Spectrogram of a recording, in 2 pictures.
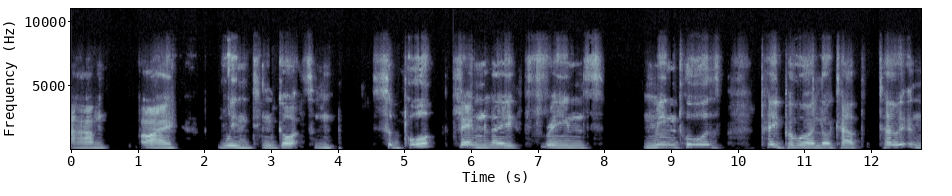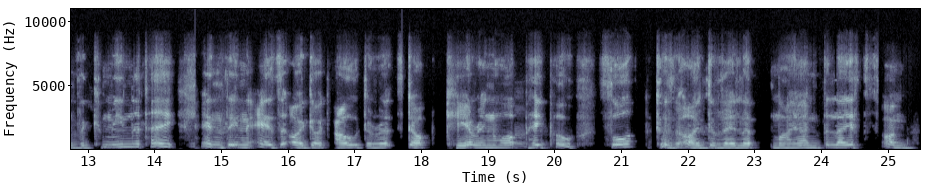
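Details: Adult man with cerebral palsy from oxygen starvation at birth, affecting his right hand and speech; speech has improved but is not back to normal; he also recovered from chronic fatigue syndrome and chronic pain; mild dysarthria (cerebral palsy).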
